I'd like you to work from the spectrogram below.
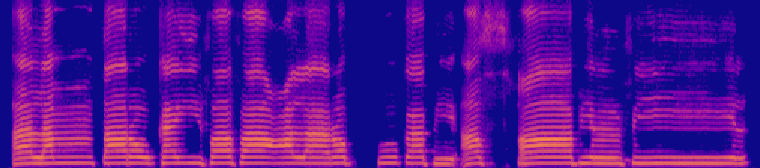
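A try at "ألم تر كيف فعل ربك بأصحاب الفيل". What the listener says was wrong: Rohnya tidak monyong, tidak taro, tidak taro. Taro, roh, ya tidak monyong ya, tetap terbuka. Alam taro kaifa fa'ala rabbuka bi ashabil fil.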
